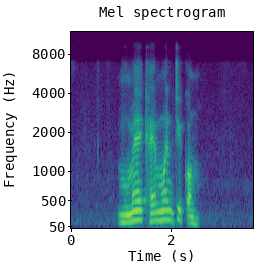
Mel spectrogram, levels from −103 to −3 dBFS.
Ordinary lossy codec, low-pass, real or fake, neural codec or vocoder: Opus, 32 kbps; 7.2 kHz; fake; codec, 16 kHz, 0.8 kbps, ZipCodec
